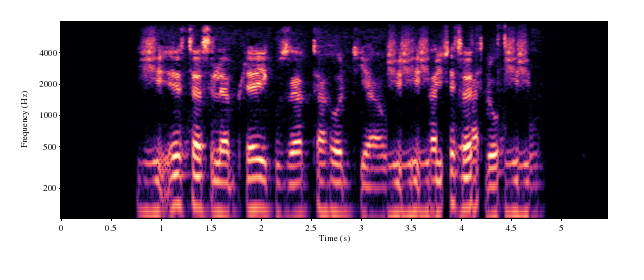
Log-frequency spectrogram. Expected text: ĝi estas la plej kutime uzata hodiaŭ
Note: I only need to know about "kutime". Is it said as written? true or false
false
